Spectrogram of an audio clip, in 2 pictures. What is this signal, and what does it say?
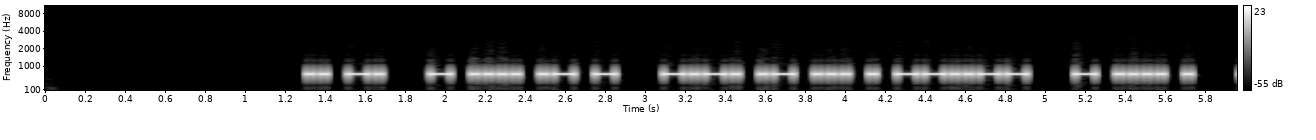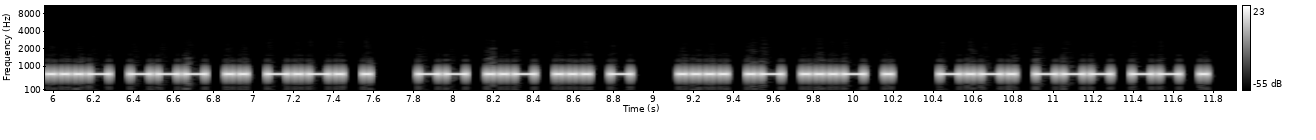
Morse code, heard as a keyed tone, about 36 wpm, 700 Hz. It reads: IN THAT CASE, THE VOICE MUST HAVE COME
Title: Sentences from Top 1000 Words - Review Part 2 - 35wpm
